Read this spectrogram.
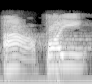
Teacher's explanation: کھینچنے کے بعد اعطی، تو عین جو ہے اس پر جزم ہے، عین ساکن ہے، لہذا اس کا سکون کامل ادا کریں گے. اعطی، طا کو پر پڑھیں گے اس لیے کہ حروف مستعلیہ میں سے ہے. آگے یائے لین کا قاعدہ ہے، نرمی کے ساتھ معروف طریقے سے ادا کریں گے.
